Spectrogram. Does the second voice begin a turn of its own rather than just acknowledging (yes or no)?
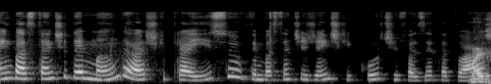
yes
